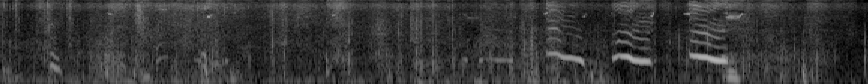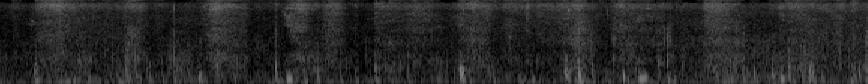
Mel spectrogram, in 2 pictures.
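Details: Fox red Labrador Retriever puppies, seven weeks old, on their first time outside: three quick high whining yelps that slide downward in pitch, bunched within about a second, amid rustling, scuffling and soft footsteps.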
